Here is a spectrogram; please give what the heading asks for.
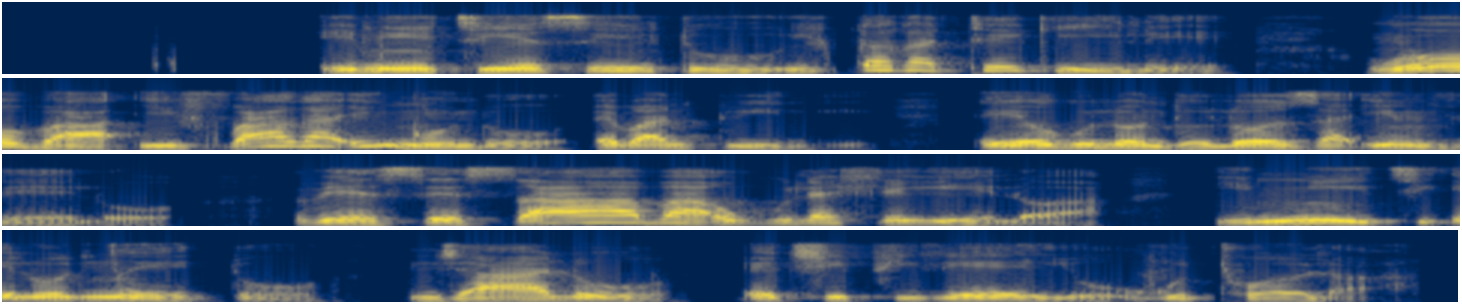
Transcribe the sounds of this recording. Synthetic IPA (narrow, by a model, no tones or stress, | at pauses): imitʰijesintʼuiǃaɣatʰeɣilɛ̰ | ŋɔβaifaɣaʔiŋ͡ǃʱɔndʱɔɛβantʼwinḭ | ɛjoɣulɔndʱɔlɔzaʔiɱvɛ̰lɔ̰ | βɛsɛsaβauɣulaɬɛɣɛlwa̰ | jimitʰiʔɛlɔŋ͡ǀɛd̥ʱɔ | nd͡ʒʱalɔ | et͡ʃʼipʰilɛjɔ̰ṵɣutʰɔːla̰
